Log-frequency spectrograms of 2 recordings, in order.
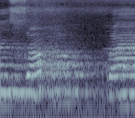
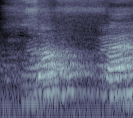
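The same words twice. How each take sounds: Both takes have the same delivery.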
